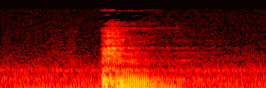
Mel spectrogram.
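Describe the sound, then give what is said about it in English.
A single harsh cough bursts out suddenly, a short rough throat-clearing hack that fades within half a second, with no talking around it, from a person who has been ill since November. “So pardon me if I have to hack and cough and spit.”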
